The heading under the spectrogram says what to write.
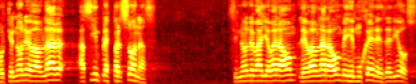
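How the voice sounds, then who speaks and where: Fairly even in intonation, a man speaks in a high pitch. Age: 60s. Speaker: pastor. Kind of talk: sermon.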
